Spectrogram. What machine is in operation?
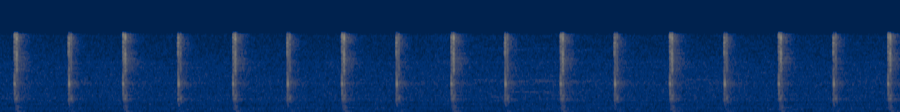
valve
